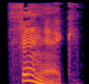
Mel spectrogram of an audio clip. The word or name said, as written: finnick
